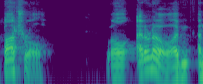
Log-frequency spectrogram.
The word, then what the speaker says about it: Botterill: We had Jason Botterill with the Sabres, and he would tell you his name is pronounced Botterill.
